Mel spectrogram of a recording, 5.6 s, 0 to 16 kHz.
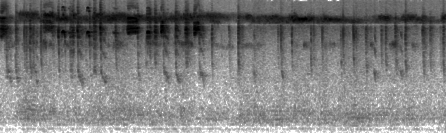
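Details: A crowd of hummingbirds, recorded in 2010 when many birds arrived at once, makes a busy stream of sharp, high-pitched ticks and squeaks, several per second, on a constant shrill background.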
